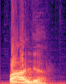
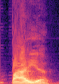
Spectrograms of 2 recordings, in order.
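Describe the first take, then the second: First: The middle consonant is a palatal L sound. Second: The middle consonant is a plain Y sound. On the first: This is the standard pronunciation. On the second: This is the non-standard pronunciation.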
